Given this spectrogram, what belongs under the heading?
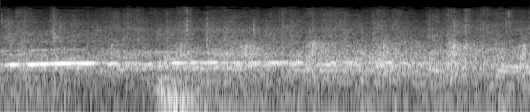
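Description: An audience at a youth speaking event in Hyderabad breaks into dense, steady clapping that fills the whole stretch, close and loud, with a faint tone sitting underneath.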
